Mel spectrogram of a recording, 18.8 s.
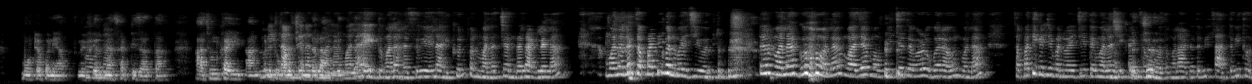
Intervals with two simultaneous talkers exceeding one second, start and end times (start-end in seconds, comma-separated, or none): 4.0-5.4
